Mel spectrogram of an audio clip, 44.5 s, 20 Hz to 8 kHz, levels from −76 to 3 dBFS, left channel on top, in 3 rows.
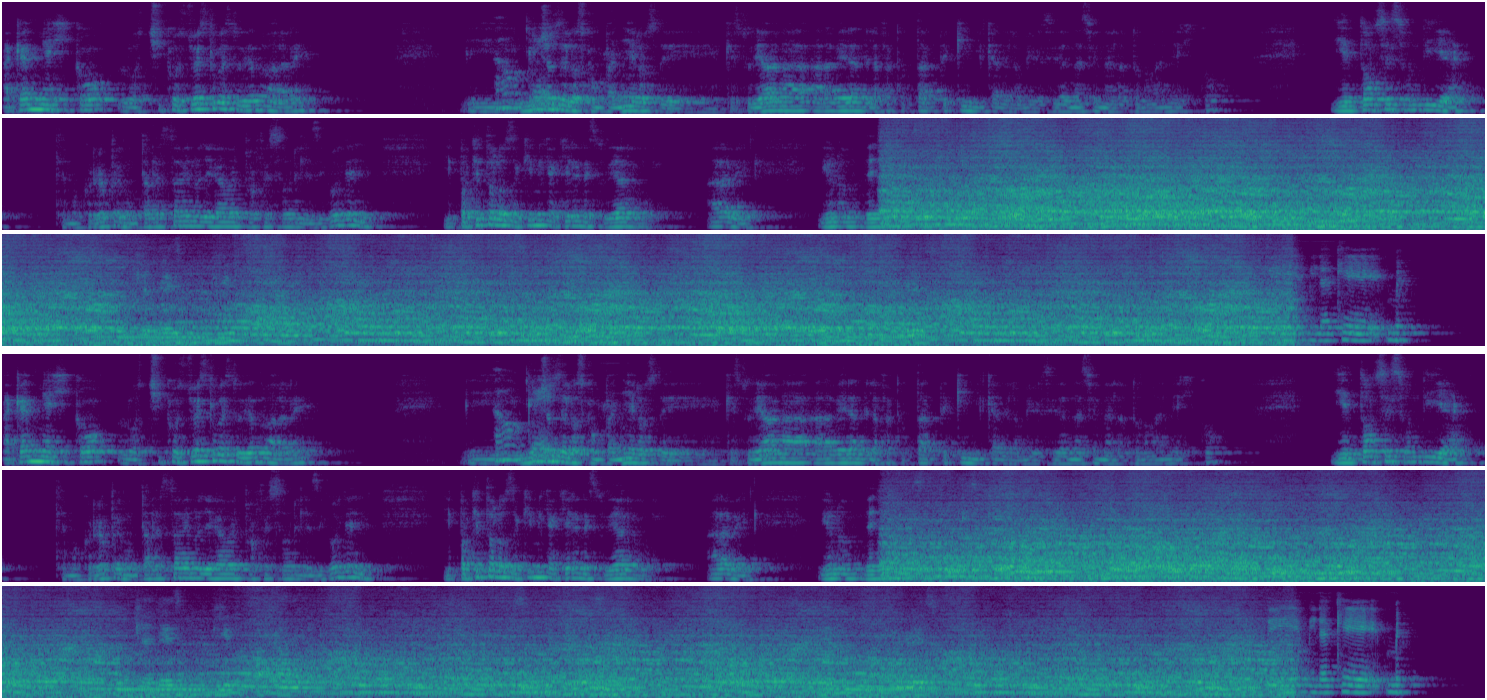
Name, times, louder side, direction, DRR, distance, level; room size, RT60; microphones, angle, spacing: voice 1, 0.0-3.1 3.9-4.3 4.6-12.1 12.6-12.9 13.3-14.7 15.4-21.4 21.9-25.0 25.5-30.0 30.4-33.3 34.4-36.0 36.5-39.1, equal, 5° right, 1 dB, 0.5 m, -37 dB
voice 2, 4.9-5.6 42.1-43.6, right 3 dB, 50° right, 4 dB, 0.6 m, -36 dB
sound 1, 23.6-42.6, left 1 dB, 45° left, 0.8 m, -27 dB
5.8 x 2.3 x 3.9 m, 0.84 s
head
